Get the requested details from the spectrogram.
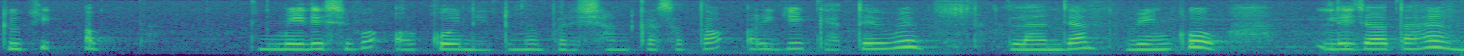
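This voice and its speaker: A woman narrating a fan fiction story in a casual storytelling style, with a plain, steady delivery. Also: sits high, slight background noise.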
